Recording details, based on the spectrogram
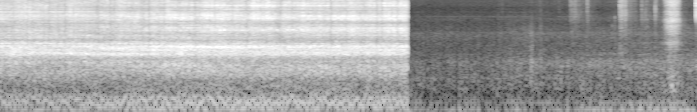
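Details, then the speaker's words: Band saw bought in parts, first run after wiring the motor into its wire block: an even motor hum and blade whir for about five seconds with no knocking or belt squeal, then it shuts off. Normal, healthy running. "okay there it is we got her running this is what I needed just the way it sits"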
